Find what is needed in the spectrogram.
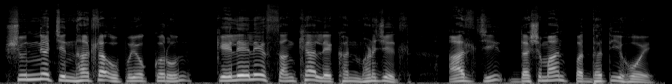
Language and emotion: Marathi, neutral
